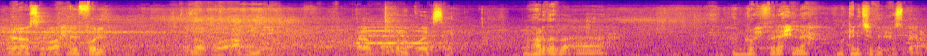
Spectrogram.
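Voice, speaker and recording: Speaking in a lowish voice at a quick pace, this man pauses often as he addresses his viewers directly. He has an Egyptian Arabic accent and is vlogging informally while traveling through town streets outdoors, with traffic and street sounds clearly audible.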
